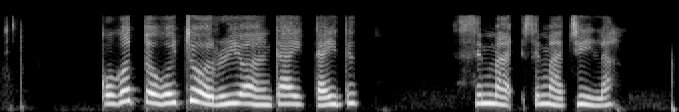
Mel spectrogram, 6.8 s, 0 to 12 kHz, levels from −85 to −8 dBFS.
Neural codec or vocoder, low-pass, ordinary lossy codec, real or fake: codec, 16 kHz, 2 kbps, X-Codec, HuBERT features, trained on general audio; 7.2 kHz; none; fake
